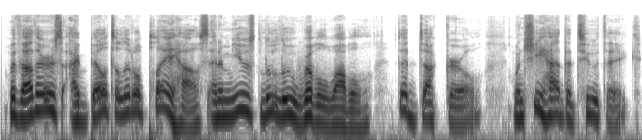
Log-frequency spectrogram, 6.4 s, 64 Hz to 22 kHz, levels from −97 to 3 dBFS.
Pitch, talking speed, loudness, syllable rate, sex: 165 Hz, 185 wpm, -19 LUFS, 5.5 syllables/s, male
